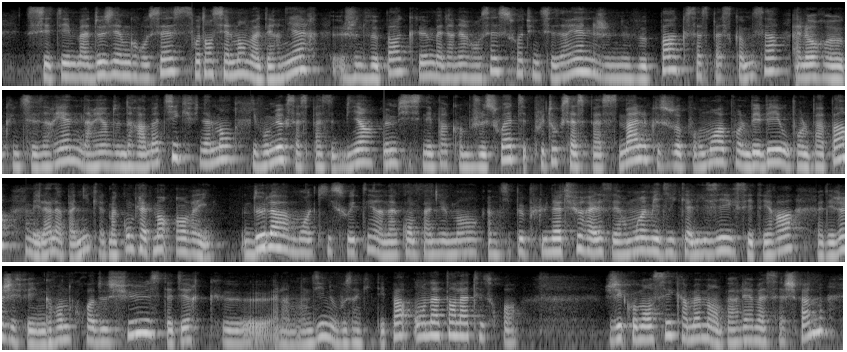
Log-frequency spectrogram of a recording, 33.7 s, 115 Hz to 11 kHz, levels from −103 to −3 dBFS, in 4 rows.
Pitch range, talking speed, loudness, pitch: 175-230 Hz, 230 wpm, -35 LUFS, 195 Hz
